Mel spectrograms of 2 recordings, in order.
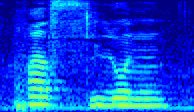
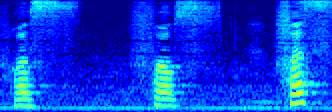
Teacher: غلبن غلبن فصلن فص فص فص بولیں گے تو باریک ہو جائے گا, زبان کی جڑ اٹھائیں, اطباق ہے اس میں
